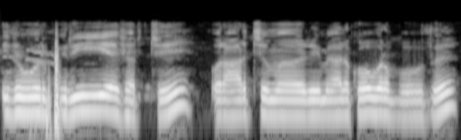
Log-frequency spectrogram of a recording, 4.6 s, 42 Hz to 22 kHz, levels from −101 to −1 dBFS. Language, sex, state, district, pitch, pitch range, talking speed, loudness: Tamil, male, Tamil Nadu, Kanyakumari, 135 Hz, 130-145 Hz, 130 wpm, -17 LUFS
